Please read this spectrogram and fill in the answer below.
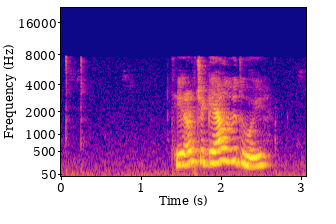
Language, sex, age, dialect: Faroese, female, 36-60, Suðuroy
